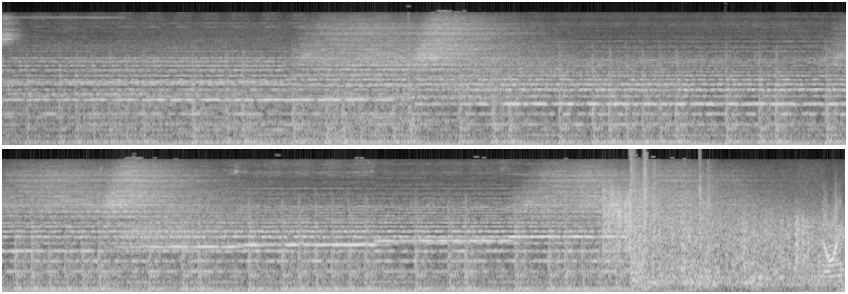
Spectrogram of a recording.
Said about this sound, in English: And I saw when the Lamb opened one of the seals, and I heard, as it were, the noise of thunder, saying, Come and see.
